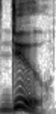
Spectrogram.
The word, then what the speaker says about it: du: For you, it's du, just like do.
